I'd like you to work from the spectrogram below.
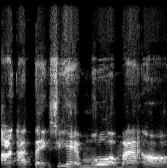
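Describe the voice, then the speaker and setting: Lively intonation carries a bright, sharp tone. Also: woman. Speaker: talk show host. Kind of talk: casual chat. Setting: studio. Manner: loud when adamant.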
